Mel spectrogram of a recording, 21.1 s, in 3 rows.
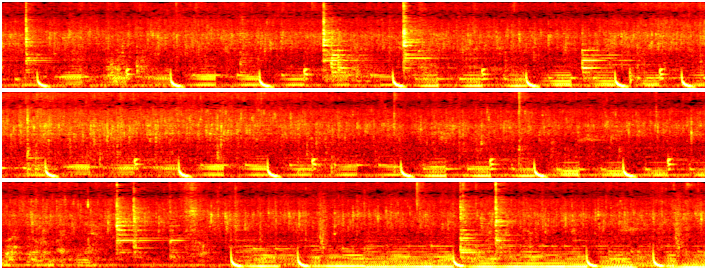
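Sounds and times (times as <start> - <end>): background music with a beat: 0.0 - 14.1, 15.6 - 21.0
noodles sizzling in a wok: 0.0 - 21.0
metal spatula scraping a wok: 15.1 - 16.3
metal clinks against wok: 15.2 - 16.1.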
